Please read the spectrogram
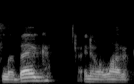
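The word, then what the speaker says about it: Lebesgue: me pronounce the name of the company it's pronounced la beg i know a lot of people have trouble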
